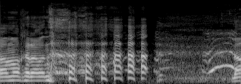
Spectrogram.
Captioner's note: laughs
